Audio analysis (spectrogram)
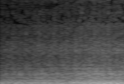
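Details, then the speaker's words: LBZ Duramax diesel truck idling just after installing an HSP turbo mouthpiece; listening for hissing, none heard. Steady, even idle with smooth low rumble, no hiss or misses: normal diesel idle. "Okay. Sounds good. Just listening for any hissing noises. I don't hear anything."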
